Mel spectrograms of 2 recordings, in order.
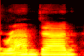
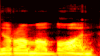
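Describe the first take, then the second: First: It sounds like ramen with a plain d. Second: The middle consonant is a distinct emphatic d. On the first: "like ramen noodles" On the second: "make the dad very distinct"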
